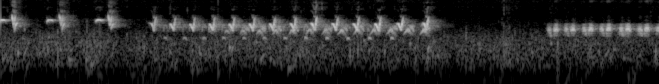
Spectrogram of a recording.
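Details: A single hopping mockingbird on the seashore of the Gulf of California one morning sings high, varied phrases: a few sharp notes, a fast run of about a dozen chirps, a pause, then a buzzy repeated note.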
